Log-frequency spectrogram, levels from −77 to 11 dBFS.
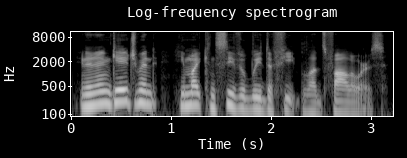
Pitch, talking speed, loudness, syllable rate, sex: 145 Hz, 165 wpm, -18 LUFS, 6.3 syllables/s, male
